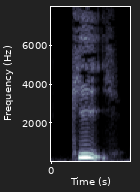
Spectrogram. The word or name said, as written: gis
